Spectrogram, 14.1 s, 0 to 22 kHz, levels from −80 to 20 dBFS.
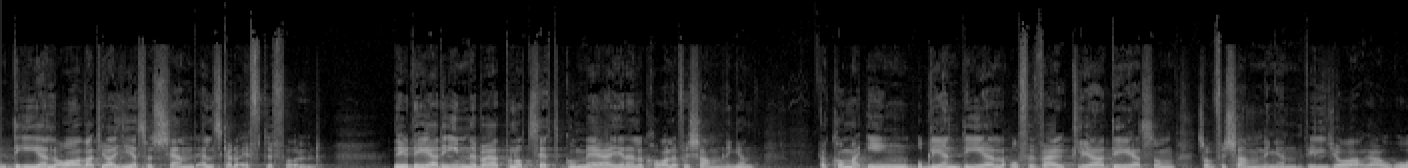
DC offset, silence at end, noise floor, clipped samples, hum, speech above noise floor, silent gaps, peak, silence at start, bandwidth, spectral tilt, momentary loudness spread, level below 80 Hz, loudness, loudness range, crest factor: under 0.1%; 0 s; -47 dBFS; under 0.1%; none; 29 dB; none; -2 dBFS; 0 s; 17.5 kHz; -5 dB/octave; 9 LU; -72 dBFS; -18 LUFS; 3 LU; 16 dB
